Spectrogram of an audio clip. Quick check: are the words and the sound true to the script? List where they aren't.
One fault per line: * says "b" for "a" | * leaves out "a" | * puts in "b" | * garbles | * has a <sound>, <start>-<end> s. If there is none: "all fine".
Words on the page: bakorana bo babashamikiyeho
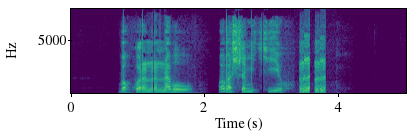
* puts in "na"
* has a laugh, 3.4-3.8 s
